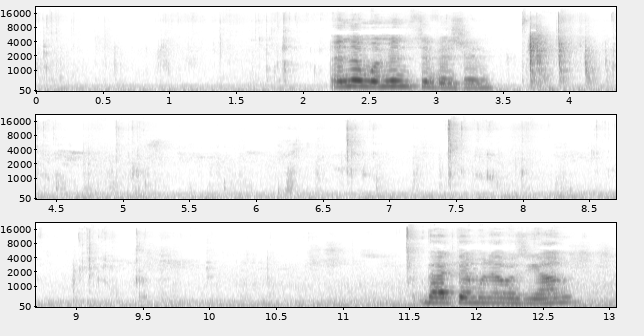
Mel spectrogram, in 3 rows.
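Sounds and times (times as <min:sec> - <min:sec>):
person chewing: 0:00.0 - 0:02.2, 0:04.2 - 0:11.6.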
